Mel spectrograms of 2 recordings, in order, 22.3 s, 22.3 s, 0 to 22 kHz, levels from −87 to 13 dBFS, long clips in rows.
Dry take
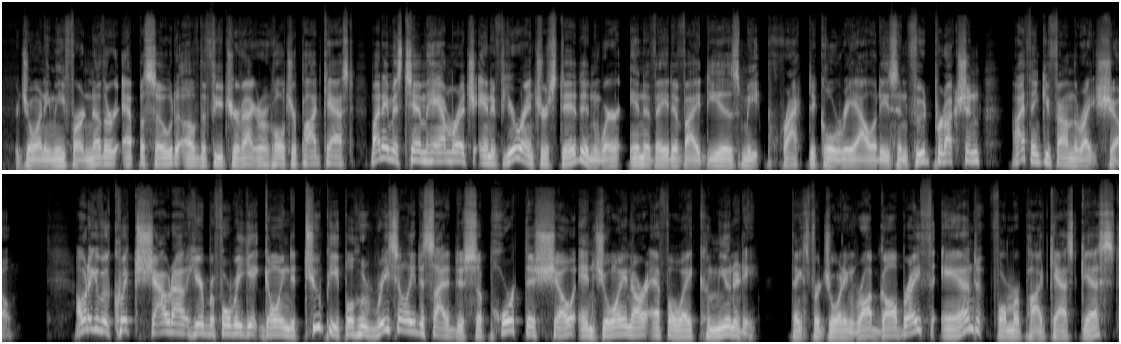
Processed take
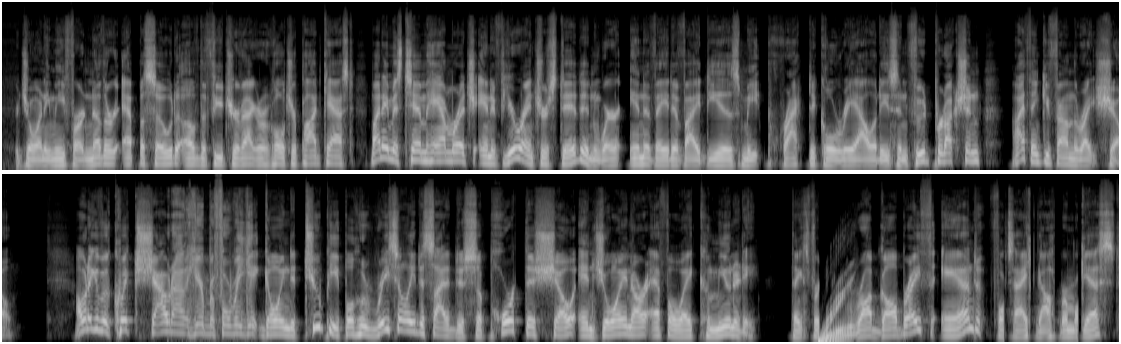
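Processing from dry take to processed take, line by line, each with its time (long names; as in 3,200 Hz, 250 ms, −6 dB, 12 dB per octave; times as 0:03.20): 0:12.82–0:13.67: every bin compressed towards the loudest bin 2 to 1
0:19.33: tape start 0.42 s
0:21.18–0:21.92: reverse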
